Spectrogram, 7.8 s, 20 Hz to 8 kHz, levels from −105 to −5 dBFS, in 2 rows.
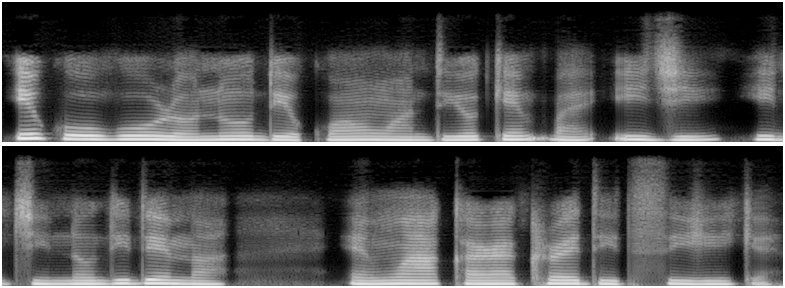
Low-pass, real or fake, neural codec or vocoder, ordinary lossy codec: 7.2 kHz; fake; codec, 24 kHz, 0.9 kbps, WavTokenizer, large speech release; none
